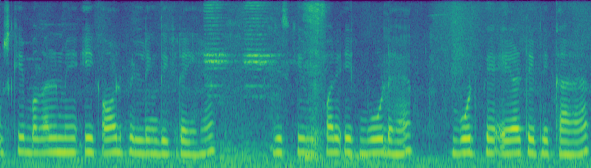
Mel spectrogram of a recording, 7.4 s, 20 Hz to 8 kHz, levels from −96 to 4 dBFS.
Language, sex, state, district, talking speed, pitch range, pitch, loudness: Hindi, female, Bihar, West Champaran, 155 wpm, 195-210 Hz, 205 Hz, -15 LUFS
